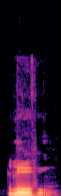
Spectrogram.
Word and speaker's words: Louisville: okay but if you're from like if you ask any you go to Louisville and you ask somebody what there is to do around here or whatever and and you get like you somehow without asking them how to save the town they're going to say Lille that's just how it said so I don't know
